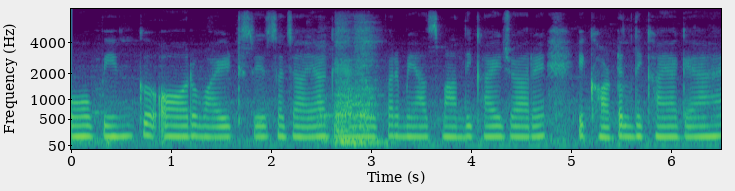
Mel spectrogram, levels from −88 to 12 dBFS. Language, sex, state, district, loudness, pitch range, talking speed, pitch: Hindi, female, Punjab, Pathankot, -17 LUFS, 180-185 Hz, 185 wpm, 180 Hz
